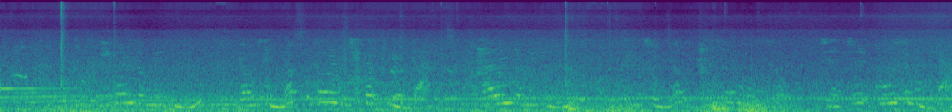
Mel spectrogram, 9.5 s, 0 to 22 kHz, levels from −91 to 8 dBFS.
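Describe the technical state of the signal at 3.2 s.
At 3.2 s the everyday sound carries through intact, with no audible fault at that moment.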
